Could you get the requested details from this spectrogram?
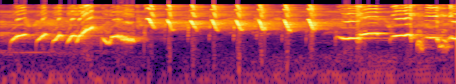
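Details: Caged white-rumped shama of Borneo stock from Banjar, being readied for a singing contest, delivering a loud varied song: rising whistled slurs, then a fast series of sharp high notes roughly every fifth of a second, ending in clear whistles.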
